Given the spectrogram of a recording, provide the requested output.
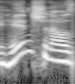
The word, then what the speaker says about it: Hinch: that a thing yeah he kept saying hitch and someone was like hinch and i was like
